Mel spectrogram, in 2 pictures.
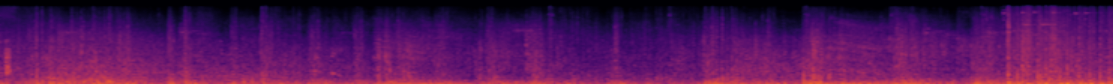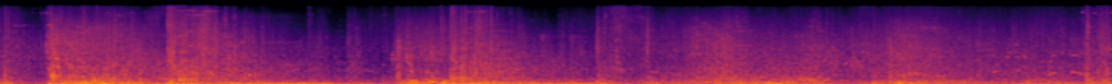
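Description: Heavy mechanical footsteps thud steadily.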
